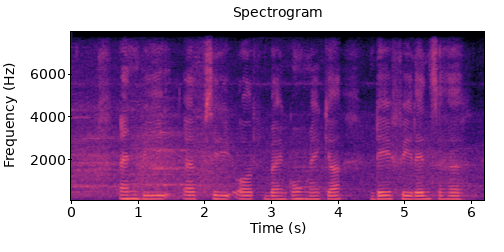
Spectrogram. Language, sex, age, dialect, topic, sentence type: Hindi, male, 18-24, Hindustani Malvi Khadi Boli, banking, question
